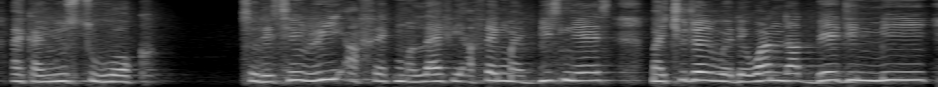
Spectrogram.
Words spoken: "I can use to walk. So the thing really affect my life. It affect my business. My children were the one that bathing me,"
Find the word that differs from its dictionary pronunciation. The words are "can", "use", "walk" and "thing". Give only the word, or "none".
thing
